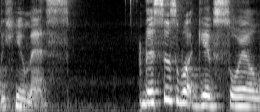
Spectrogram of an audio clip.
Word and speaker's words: humus: plants and animals called humus. So it's spelled like hummus, and if you go to the grocery store and you've ever had hummus and it's delicious, humus is totally different.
